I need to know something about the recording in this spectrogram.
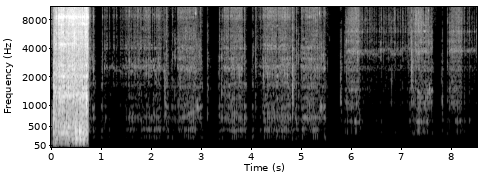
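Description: Sewing machine running briefly as it stitches fabric, stopping abruptly under a second in. After that there is near silence, with only a few very faint machine sounds.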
